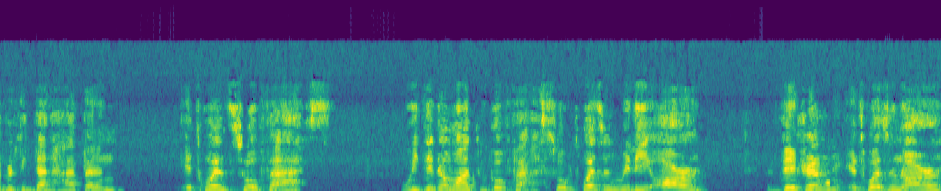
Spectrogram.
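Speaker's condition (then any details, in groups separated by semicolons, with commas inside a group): Cerebral palsy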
